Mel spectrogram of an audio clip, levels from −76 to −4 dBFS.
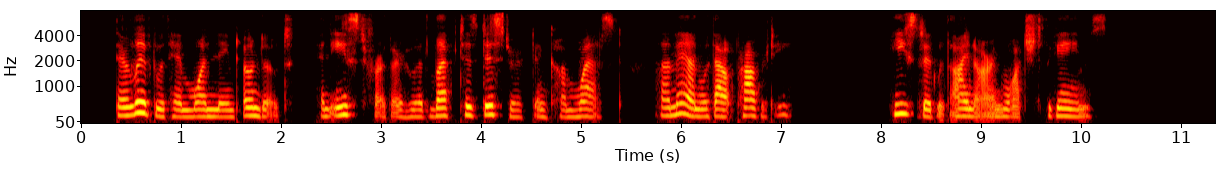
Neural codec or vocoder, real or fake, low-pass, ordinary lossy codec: codec, 24 kHz, 6 kbps, HILCodec; fake; 7.2 kHz; AAC, 32 kbps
